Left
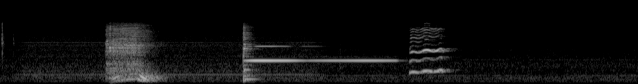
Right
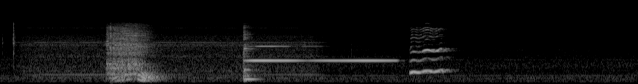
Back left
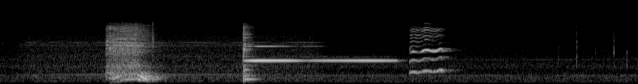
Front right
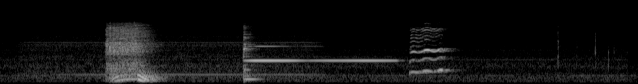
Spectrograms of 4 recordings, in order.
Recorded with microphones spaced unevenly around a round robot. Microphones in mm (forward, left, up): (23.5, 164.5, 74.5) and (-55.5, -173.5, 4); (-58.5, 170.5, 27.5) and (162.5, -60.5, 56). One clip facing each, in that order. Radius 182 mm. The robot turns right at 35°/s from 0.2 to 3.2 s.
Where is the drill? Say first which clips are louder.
Left 3 dB, back left 2 dB; 25° left, 5.5 m; by 1.7 s 45° left, 5.5 m.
